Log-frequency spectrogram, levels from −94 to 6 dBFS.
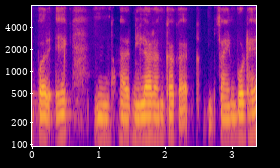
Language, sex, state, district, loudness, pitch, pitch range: Hindi, male, Assam, Kamrup Metropolitan, -19 LUFS, 120 Hz, 115-125 Hz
